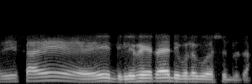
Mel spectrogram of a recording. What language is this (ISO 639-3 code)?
asm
